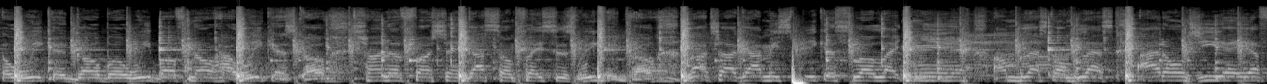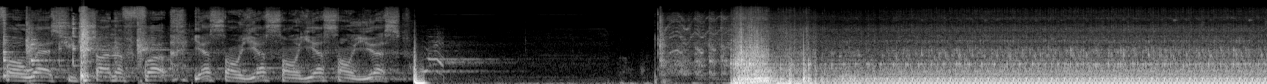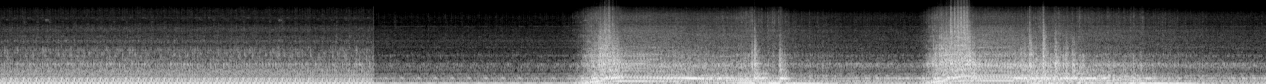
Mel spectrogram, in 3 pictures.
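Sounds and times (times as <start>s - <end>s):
car engine starting and idling: 19.1s - 38.0s
car engine revving: 19.3s - 38.0s.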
